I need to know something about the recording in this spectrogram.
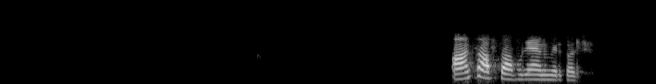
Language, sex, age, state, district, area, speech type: Dogri, female, 30-45, Jammu and Kashmir, Reasi, rural, conversation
